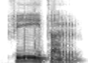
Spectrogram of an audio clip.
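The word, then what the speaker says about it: Väter: بقت دي فيتر. خلي بالك من فرق النطق. دير فاتر دي فيتر، دير فاتر دي فيتر، في فاتر فيتر.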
